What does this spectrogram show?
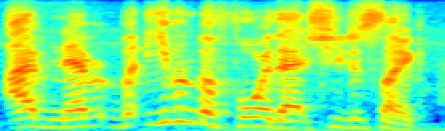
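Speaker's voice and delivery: ordinary delivery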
